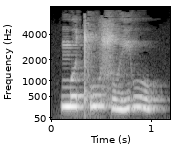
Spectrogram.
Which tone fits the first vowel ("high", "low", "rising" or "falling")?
high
